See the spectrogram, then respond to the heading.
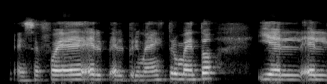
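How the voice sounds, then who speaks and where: At a fairly slow pace, a woman with a Venezuelan accent speaks at a fairly high pitch. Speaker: cello teacher. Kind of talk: interview. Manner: hesitant, many fillers.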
